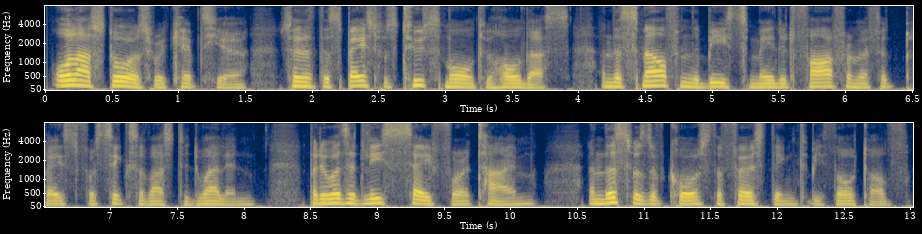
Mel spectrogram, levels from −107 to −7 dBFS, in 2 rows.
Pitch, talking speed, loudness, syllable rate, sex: 130 Hz, 265 wpm, -21 LUFS, 5.5 syllables/s, male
